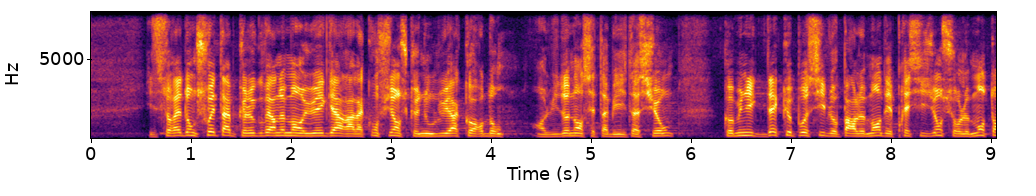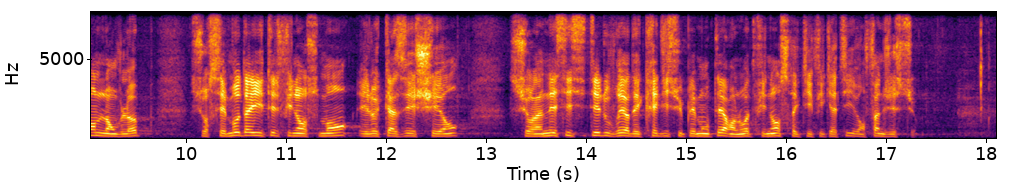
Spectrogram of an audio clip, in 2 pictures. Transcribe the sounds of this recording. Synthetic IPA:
ilsəʁɛd̪ɔ̃kswɛt̪abləkələɡuvɛʁnəmɑ̃yeɡʲaʁalakɔ̃fjɑ̃skənulɥiakɔʁd̪ɔ̃ɑ̃lɥid̪ɔnɑ̃sɛt̪abilit̪asjɔ̃ | kɔmynik̚d̪ɛkəpɔsiblopaʁləmɑ̃d̪epχesizjɔ̃syʁləmɔ̃t̪ɑ̃d̪əlɑ̃vlɔp | syʁsemɔd̪alit̪ed̪əfinɑ̃smɑ̃eləkazeʃeɑ̃ | syʁlanesesi̥t̪ed̪uvʁiʁd̪ekχed̪isyplemɑ̃t̪ɛʁɑ̃lwad̪əfinɑ̃sʁɛk̚t̪ifikʲat̪ivɑ̃fɛ̃d̪əʒɛst̪jɔ̃

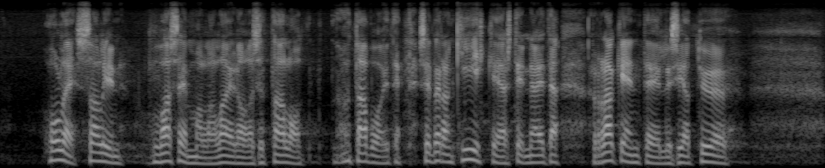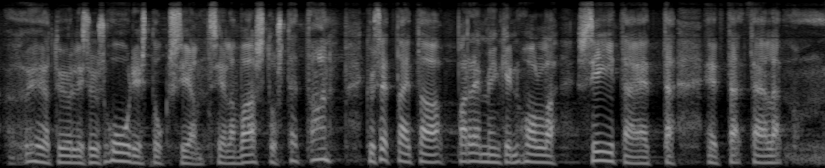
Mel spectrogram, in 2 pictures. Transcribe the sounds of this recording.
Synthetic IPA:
olesɑlinʋɑsemːɑlːɑlɑiɾɑlːɑset̪ɑlot̪ɑʋoit̪eseʋerːɑŋkiːhkeæst̪innæit̪ærɑkent̪eːlːisiɑt̪yø | jɑt̪yølːisyːsuːdist̪uksiɑsielːæʋɑst̪ust̪et̪ɑːnkylset̪ɑit̪ɑːpɑremːiŋkinolːɑsiːt̪æet̪ːæet̪ːæt̪æːlːæ

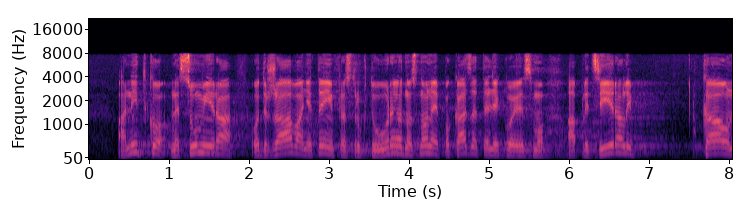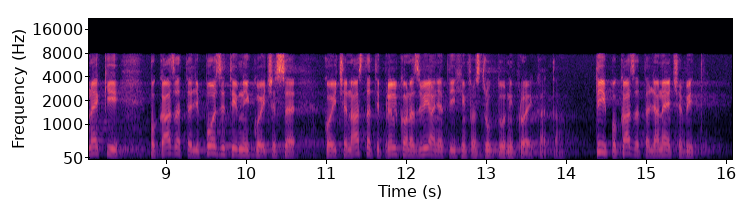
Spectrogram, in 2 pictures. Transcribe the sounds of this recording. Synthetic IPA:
a̰nit̪ko̞ne̞sumiɾao̞d̪r̩ʒaːʋaɲe̞t̪e̞ːinfɾast̪ɾukt̪uːɾe̞o̞d̪no̞snoo̞ne̞ːpo̞kazat̪e̞ʎe̞ko̞je̞smo̞a̰plit̪siːɾali | kao̞ne̞kipo̞kazat̪e̞ʎipo̞zit̪iʋnikojit͡ɕeseko̞jit͡ɕe̞nast̪at̪ipɾiːliko̞mɾazʋiːjaɲat̪iːxinfɾast̪ɾuk̚t̪uːɾnipɾo̞jeka̰ːt̪a̰ː | t̪iːhpo̞kazat̪e̞ʎane̞ːt͡ɕe̞bit̪i̥

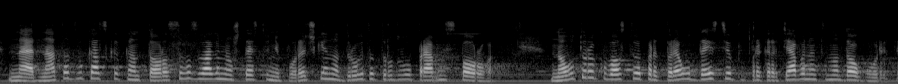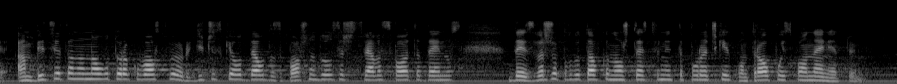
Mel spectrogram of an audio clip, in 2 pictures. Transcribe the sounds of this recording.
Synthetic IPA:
nɐɛd̪nat̪əːd̪vokat̪skəkɐnt̪ɔɾəsɐvɐzlˠaɡəniopʃt̪ɛst̪vɛnipoɾɤt͡ʃkʲiɛnɐd̪ɾuɡət̪ət̪ɾud̪ovopɾavnispɔɾʊvɛ̰ | nɔvot̪oɾɐkovɔt̪st̪voɛpɾɛt̪̚pɐɾɛlˠod̪ɛjst̪vʲiɛpopɾɛkɾɐt̪ʲavɐnɛt̪onɐd̪ɔɡovoɾit̪ɛɐmbit̪sijət̪ənɐnɔvot̪oɾɐkovɔt̪st̪voɛjuɾid̪it͡ʃɛskʲijəod̪ːɛlˠd̪ɐzɐpɔt͡ʃnəd̪ɐosəʃt̪ɛst̪vʲavəsvɔjət̪əd̪ɛjnost̪ | d̪ɐizvɤɾʃvəpod̪ɡot̪ɔfkənɐopʃt̪ɛst̪vɛnit̪ɛpoɾɤt͡ʃkʲiːkont̪ɾɔlˠpoispɐlˠnɛniɛt̪oḭm

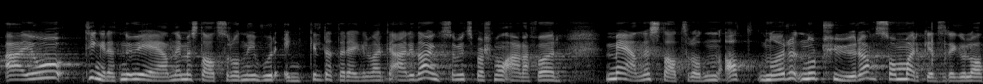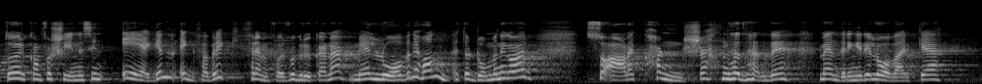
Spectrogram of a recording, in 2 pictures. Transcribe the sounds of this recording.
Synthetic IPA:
ʔæɾjʊt̪ʰɪŋːəɾeːt̪n̩ʉeːnɪmɛst̪ɑːt̪sɾoːd̪n̩ɪʋʊɾɛŋkəlt̪̚d̪ɛt̪ːəɾeːɡəlʋæɾkə̰ʔæɾɪd̪ɑːɡsɔmɪt̪spœʂmoːlʔæ̰ɖæɾfɔɾmeːnəɾʂt̪ɑːt̪sɾoːd̪n̩ɑt̪nɔɾnʊʈʰʉːɾɑsɔmːɑɾkəd̪sɾɛɡʉlɑːt̪ʊɾkʰɑnfɔʂyːnəsɪn | eːɡənɛɡːfɑbɾɪkːfɾɛmfɔɾfɔɾbɾʉːkæɳəmɛloːʋənɪɦɔnːɛ̰t̪ːəɖɔmːənɪɡoːɾsɔ̰ʔæɖɛkʰɑnʂənœd̪ʋɛnd̪ɪmɛɛnd̪ɾɪŋəɾɪloːʋʋæɾkə

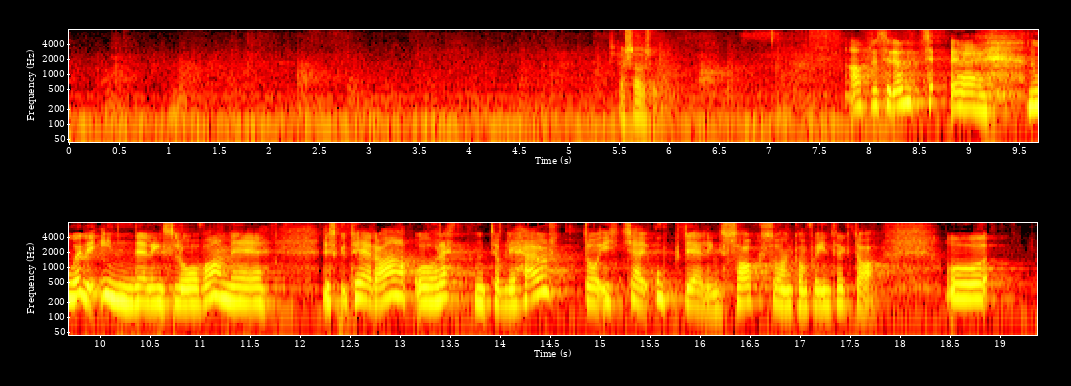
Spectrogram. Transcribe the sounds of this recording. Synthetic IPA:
çæʂɑʂṵːn | ʔɑːpʰɾɛsɪd̪ɛnt̪ | nuːəæd̪ɛʔɪnd̪eːlɪŋsloːʋɑmɛ | d̪ɪskʉt̪ʰeːɾɑʔɔɾɛt̪n̩t̪ʰɪlɔbliːhɑʉɾt̪ɔʔɪçːəæɪʔʊpd̪eːlʔɪ̰ŋsɑːksɔmhɑnkʰɑnfoːɪnt̪ɾʏkt̪ʰɑ̰ | ʔɔ

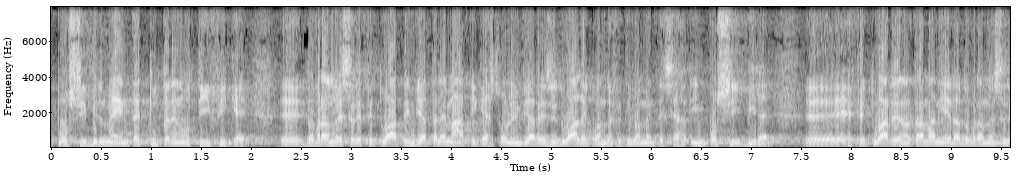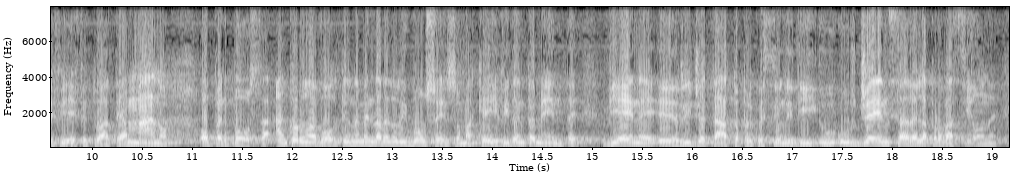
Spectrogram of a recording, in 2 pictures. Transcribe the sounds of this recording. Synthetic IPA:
posːibilmɛnt̪et̪ut̪ːelenot̪ifike | d̪ɔvɾanːoɛsːɛɾefːet̪ːuaːt̪eiɱviːat̪ɛlemaːt̪ikaɛsːɔːloiɱviarezid̪uaːlekwand̪oefːet̪ːivamɛnt̪esiaimposːibileː | fːet̪ːuaːɾleinalt̪ɾamanjɛːɾad̪ɔvɾanːoɛsːɛɾeɛfːet̪ːuaːt̪eamːaːnɔ | ɔpːɛrpɔst̪aʔaŋkɔːɾaunavɔlt̪aɛunɛmɛ̃nd̪amɛnt̪od̪ibwɔnsɛnsomakːeːvid̪ɛnt̪ɛmɛnt̪e | vjɛːnɛrid͡ʒɛt̪ːaːt̪opɛrkwest̪jɔːnid̪iurd͡ʒɛnt̪sad̪elːapːɾɔvat̪sːjɔ̰ːnɛ

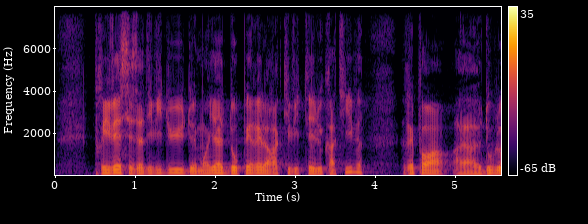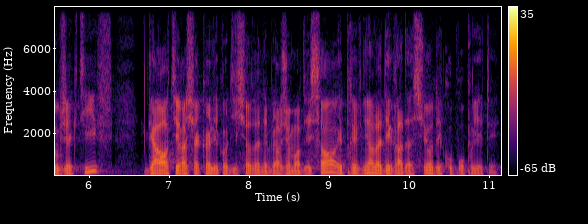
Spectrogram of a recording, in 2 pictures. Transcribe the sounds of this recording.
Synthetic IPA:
pχivesezɛ̃d̪ivid̪yd̪emwajɛ̃d̪opeʁelœʁak̚t̪ivit̪elykχat̪ʰiv | ʁepɔ̃aɛ̃d̪ublɔbʒɛkt̪ʰif | ɡaʁɑ̃t̪iʁaʃakɛ̃lekɔ̃d̪isjɔ̃d̪ɛ̃nebɛʁʒəmɑ̃d̪esɑ̃epχevniʁlad̪eɡʁad̪asjɔ̃d̪ekopχɔpχijet̪ʰe

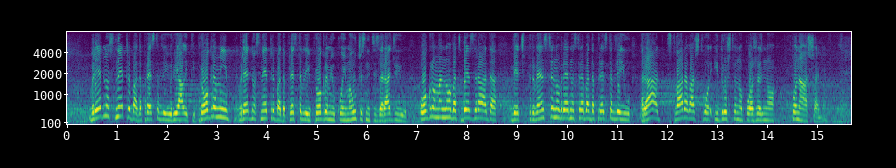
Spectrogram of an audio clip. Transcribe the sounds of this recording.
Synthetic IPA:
ʋɾeːd̪no̞st̪ne̞t̪ɾebad̪apɾet̪st̪aʋʎajuɾialit̪ipɾo̞ɡɾamiʋɾe̞ːd̪no̞st̪ne̞t̪ɾebad̪apɾe̞t̪st̪aʋʎajupɾo̞ːɡɾamiuko̞jimaut͡ʃe̞snit̪sizaɾad͡ʑujuː | o̞ɡɾo̞manːo̞ʋat̪sbe̞zɾaːd̪a | ʋe̞t͡ɕpr̩ʋe̞nst̪ʋe̞noʋɾeːd̪nost̪ːɾebad̪apɾe̞t̪st̪aʋʎaju | ɾaːd̪st̪ʋaɾalˠaʃt̪ʋo̞ʔid̪ɾuːʃt̪ʋe̞no̞po̞ʒeʎno̞ | po̞naːʃa̰ːɲḛ

